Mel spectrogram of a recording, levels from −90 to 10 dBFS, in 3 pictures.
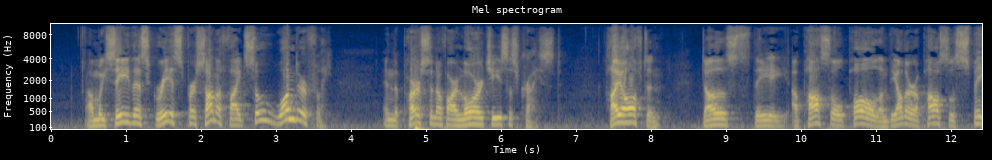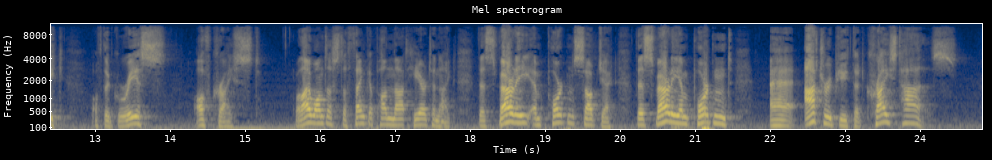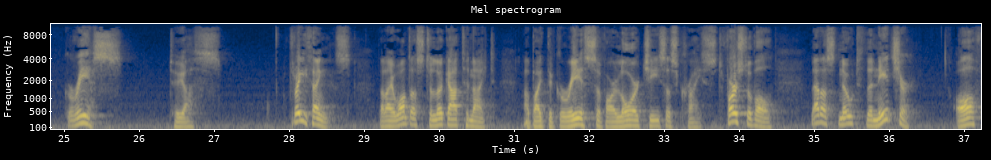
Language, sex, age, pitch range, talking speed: English, male, 40-59, 110-160 Hz, 135 wpm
